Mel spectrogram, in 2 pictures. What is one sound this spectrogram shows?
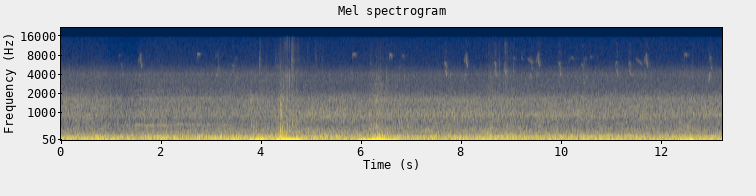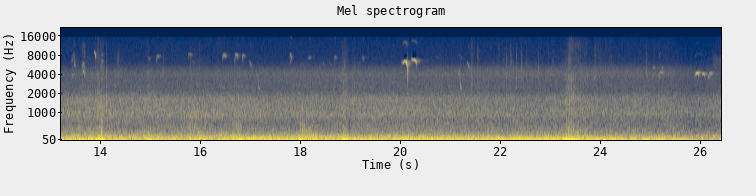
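Small birds chirp in short, high calls outdoors.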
